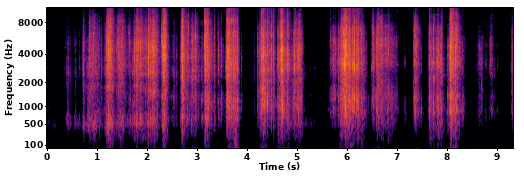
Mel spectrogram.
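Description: Baking-paper liner in a tin mould crinkling and rustling in irregular bursts as sweet yeast dough is pressed into it by hand.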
